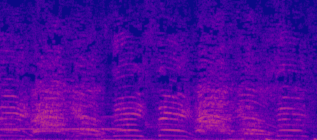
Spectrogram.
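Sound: parade crowd chanting slogans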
